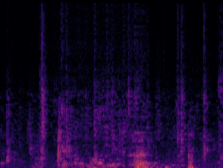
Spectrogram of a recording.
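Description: Scattered clicks and knocks of people handling papers and moving about a room, with faint murmured voices, loudest about three seconds in.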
